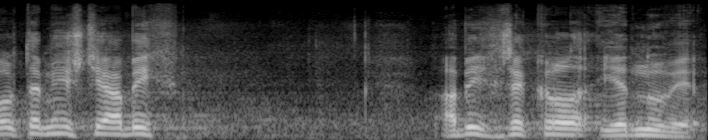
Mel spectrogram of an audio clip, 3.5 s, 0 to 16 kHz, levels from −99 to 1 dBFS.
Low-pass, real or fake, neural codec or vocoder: 14.4 kHz; fake; vocoder, 44.1 kHz, 128 mel bands, Pupu-Vocoder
